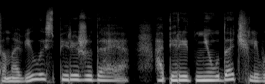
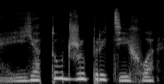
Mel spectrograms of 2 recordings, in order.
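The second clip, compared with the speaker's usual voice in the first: ordinary delivery, nothing marked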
